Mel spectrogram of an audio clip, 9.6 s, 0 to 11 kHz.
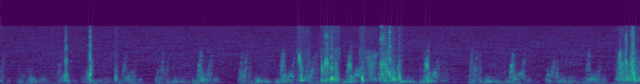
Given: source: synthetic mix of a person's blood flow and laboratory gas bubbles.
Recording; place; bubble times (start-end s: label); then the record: Doppler ultrasound of blood flow; precordium
0.95-1.02 s: bubbles
1.29-1.42 s: bubbles
1.71-1.77 s: bubbles
4.45-4.65 s: bubbles
4.79-5.10 s: bubbles
5.38-6.04 s: bubbles
9.22-9.62 s: bubbles
From the record:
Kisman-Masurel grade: 233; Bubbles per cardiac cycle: several, 3 to 8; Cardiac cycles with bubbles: 50 to 99%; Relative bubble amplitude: loud (0.450 to 0.775); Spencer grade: 3 (all of the cardiac periods contain showers or single bubble signals, but not dominating or overriding the cardiac motion signals); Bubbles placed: only in the low amplitude regions of the cardiac cycle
